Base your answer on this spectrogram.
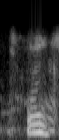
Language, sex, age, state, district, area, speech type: Urdu, female, 60+, Bihar, Khagaria, rural, conversation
